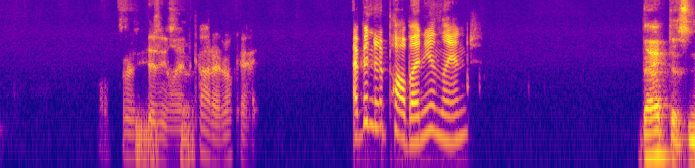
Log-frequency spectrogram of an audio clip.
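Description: A man talks animatedly over an online call, in short bursts.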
